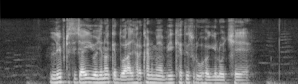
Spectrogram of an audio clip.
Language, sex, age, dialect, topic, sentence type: Maithili, male, 18-24, Angika, agriculture, statement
